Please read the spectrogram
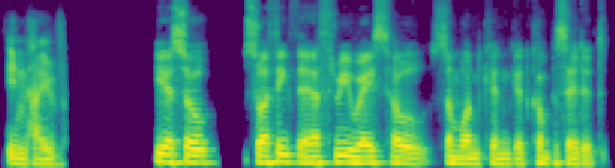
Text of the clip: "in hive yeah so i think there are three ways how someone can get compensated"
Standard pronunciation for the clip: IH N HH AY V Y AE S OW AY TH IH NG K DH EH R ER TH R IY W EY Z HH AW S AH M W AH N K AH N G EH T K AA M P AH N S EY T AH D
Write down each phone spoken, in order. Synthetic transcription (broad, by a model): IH N HH AY V Y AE S OW AY TH IH NG K DH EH R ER TH R IY W EY Z HH AW S AH M W AH N K AH N G EH T K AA M P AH N S EY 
